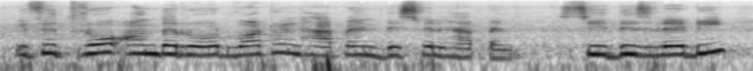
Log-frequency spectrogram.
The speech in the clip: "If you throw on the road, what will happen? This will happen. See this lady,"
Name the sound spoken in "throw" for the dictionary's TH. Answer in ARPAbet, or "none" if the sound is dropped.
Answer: T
